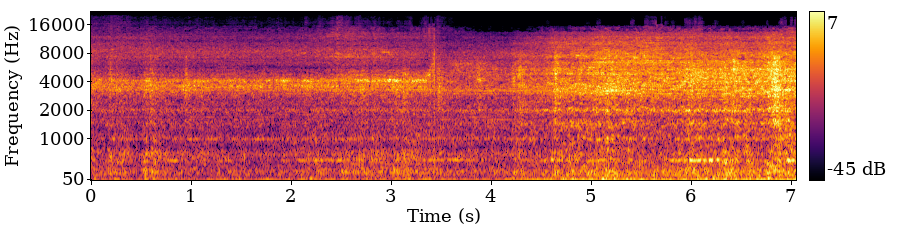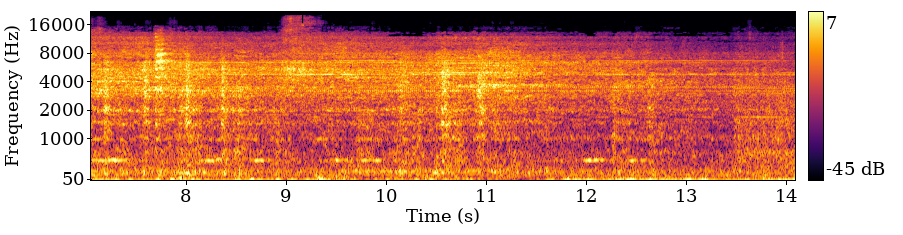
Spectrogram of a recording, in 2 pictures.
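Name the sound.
Class 397 train at Edinburgh Waverley station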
